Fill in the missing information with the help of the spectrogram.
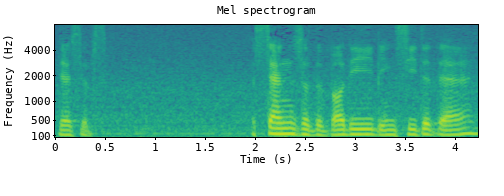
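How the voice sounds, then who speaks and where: A man teaching guided meditation, speaking calmly and unhurriedly in short phrases with long pauses. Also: medium pitch, gravelly, a little hiss or hum, rough recording. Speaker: meditation teacher, Buddhist monk.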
